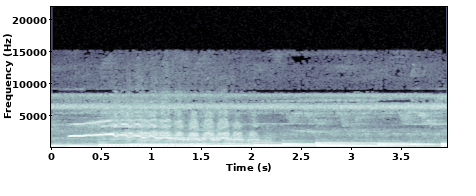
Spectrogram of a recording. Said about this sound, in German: Das Fohlen hat gerade eine Gruppe anderer Einhornkinder entdeckt und läuft fröhlich wiehernd auf sie zu.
